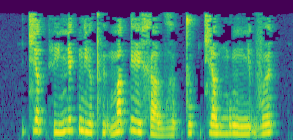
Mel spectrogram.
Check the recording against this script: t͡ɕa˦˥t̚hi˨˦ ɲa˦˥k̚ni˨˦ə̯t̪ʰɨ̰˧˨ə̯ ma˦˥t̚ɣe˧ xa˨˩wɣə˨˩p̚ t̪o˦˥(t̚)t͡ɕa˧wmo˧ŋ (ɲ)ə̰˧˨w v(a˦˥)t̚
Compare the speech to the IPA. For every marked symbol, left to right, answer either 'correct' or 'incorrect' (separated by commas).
incorrect, correct, incorrect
